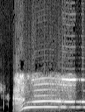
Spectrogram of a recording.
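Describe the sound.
A person imitates a wolf howl: one loud, sustained vocal wail that swoops upward in pitch, then holds a steady, slightly wavering tone for over a second.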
